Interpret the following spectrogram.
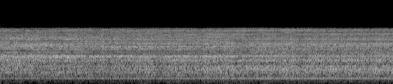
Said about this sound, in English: let's just kind of hit it with the heat gun a little bit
